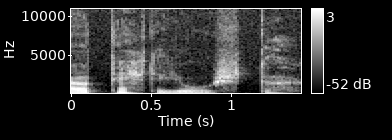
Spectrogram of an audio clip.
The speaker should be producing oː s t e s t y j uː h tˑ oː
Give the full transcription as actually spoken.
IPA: oː t t e h t y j uː s tˑ oː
